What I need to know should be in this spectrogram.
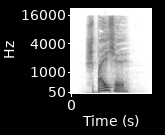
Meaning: saliva
- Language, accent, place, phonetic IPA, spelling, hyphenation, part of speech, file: German, Germany, Berlin, [ˈʃpaɪ̯çl̩], Speichel, Spei‧chel, noun, De-Speichel.ogg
